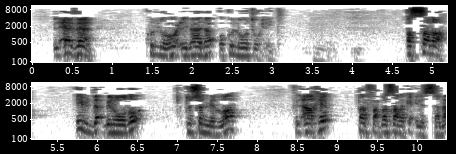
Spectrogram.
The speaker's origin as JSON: {"language": "Arabic", "country": "Morocco", "said": "وعندنا في المغرب مثل يقول، يقولون الكلام إذا دار بين اثنين شاع، والعلم إذا لم يقيد ضاع."}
